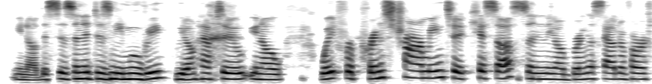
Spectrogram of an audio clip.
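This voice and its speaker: This is a normal speaking voice with fairly even intonation, delivered at a moderate pace. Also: woman. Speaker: podcast co-host, copywriter. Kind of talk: casual interview chat.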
